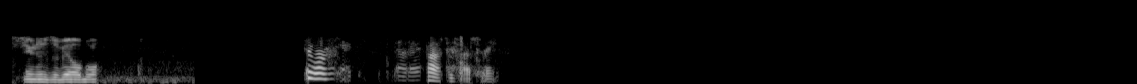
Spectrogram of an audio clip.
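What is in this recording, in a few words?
Police District Dispatch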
